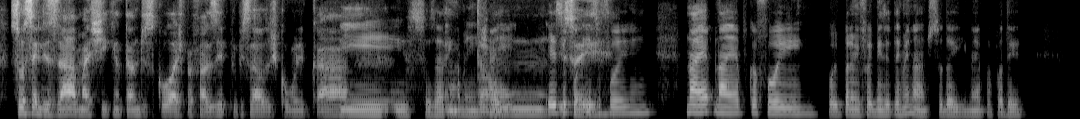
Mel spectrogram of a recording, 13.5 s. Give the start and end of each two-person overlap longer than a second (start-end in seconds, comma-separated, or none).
5.5-7.5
